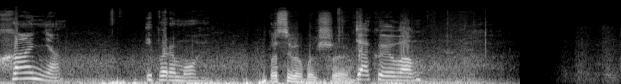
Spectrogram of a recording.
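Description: A woman speaks calmly into a microphone close by.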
